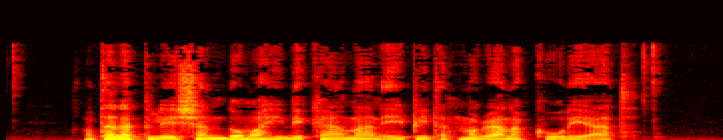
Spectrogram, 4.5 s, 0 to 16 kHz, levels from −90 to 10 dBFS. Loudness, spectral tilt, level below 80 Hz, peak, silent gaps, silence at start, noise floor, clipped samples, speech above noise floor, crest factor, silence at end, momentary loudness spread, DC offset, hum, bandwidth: -20 LUFS; -6 dB/octave; -54 dBFS; -2 dBFS; none; 0.55 s; -46 dBFS; under 0.1%; 26 dB; 18 dB; 0.6 s; 8 LU; under 0.1%; none; 11.5 kHz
